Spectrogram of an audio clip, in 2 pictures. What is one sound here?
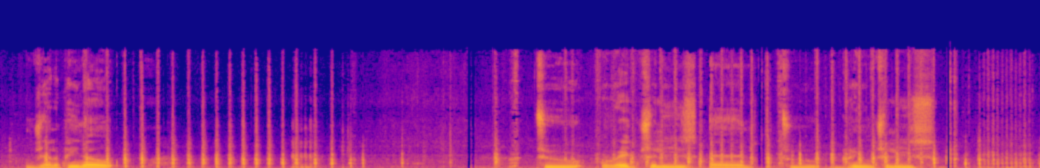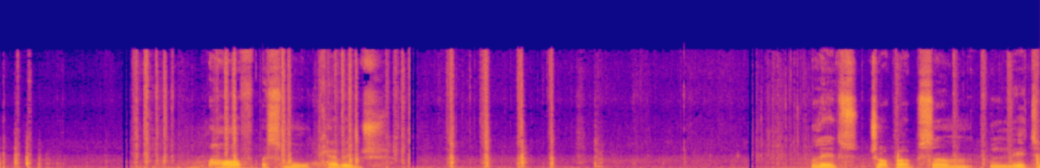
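A knife chops rapidly on a wooden board.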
